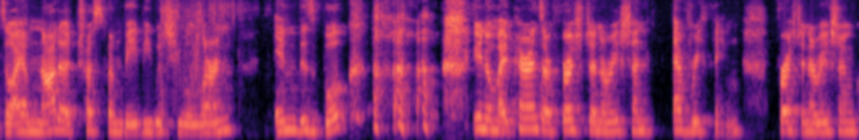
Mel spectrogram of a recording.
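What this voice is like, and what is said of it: Immigrant's foreign accent. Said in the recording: “I'm an immigrant myself, as you can hear from my accent.”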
